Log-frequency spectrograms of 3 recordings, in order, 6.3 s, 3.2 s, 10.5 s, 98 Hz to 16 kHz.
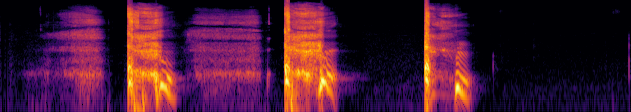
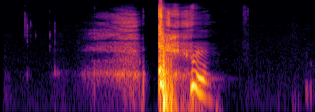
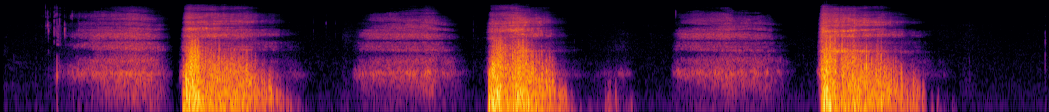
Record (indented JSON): {
  "three_cough_length": "6.3 s",
  "three_cough_amplitude": 32768,
  "three_cough_signal_mean_std_ratio": 0.31,
  "cough_length": "3.2 s",
  "cough_amplitude": 32768,
  "cough_signal_mean_std_ratio": 0.25,
  "exhalation_length": "10.5 s",
  "exhalation_amplitude": 32767,
  "exhalation_signal_mean_std_ratio": 0.36,
  "survey_phase": "beta (2021-08-13 to 2022-03-07)",
  "age": "18-44",
  "gender": "Female",
  "wearing_mask": "No",
  "symptom_cough_any": true,
  "symptom_fatigue": true,
  "symptom_headache": true,
  "symptom_other": true,
  "smoker_status": "Current smoker (11 or more cigarettes per day)",
  "respiratory_condition_asthma": false,
  "respiratory_condition_other": false,
  "recruitment_source": "Test and Trace",
  "submission_delay": "1 day",
  "covid_test_result": "Positive",
  "covid_test_method": "RT-qPCR",
  "covid_ct_value": 24.6,
  "covid_ct_gene": "ORF1ab gene",
  "covid_ct_mean": 25.4,
  "covid_viral_load": "4800 copies/ml",
  "covid_viral_load_category": "Minimal viral load (< 10K copies/ml)"
}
